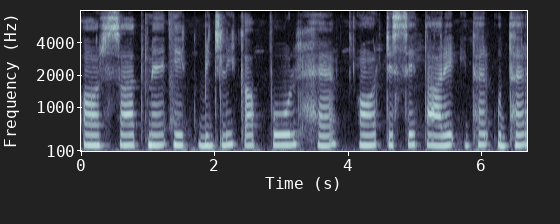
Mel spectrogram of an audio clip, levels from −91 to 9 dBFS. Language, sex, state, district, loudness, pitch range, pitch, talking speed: Hindi, male, Himachal Pradesh, Shimla, -16 LUFS, 210-220 Hz, 215 Hz, 115 wpm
